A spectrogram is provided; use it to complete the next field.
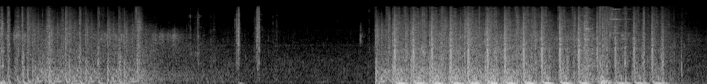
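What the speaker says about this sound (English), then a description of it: "Where is he shooting you from?" Rapid bursts of gunfire in the battle royale game Fortnite during a Chapter 2 Season 1 duo match, dense repeated shots with a few isolated cracks in a quieter stretch before heavy sustained firing resumes.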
